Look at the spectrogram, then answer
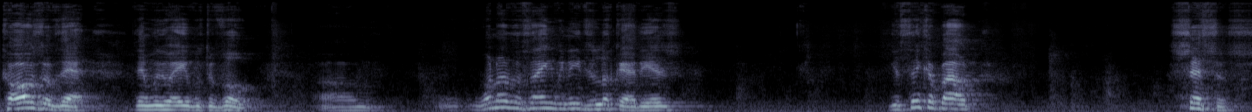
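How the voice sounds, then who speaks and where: In an American accent, a man speaks at a very slow pace with long, frequent pauses. His somewhat breathy voice sits at a fairly high pitch and has lively intonation. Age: 80s+. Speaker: reverend. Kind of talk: elder's words of advice to camera. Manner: slow, hesitant.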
